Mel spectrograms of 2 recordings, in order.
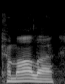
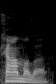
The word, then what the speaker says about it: Kamala: learned he's mispronouncing it I was pronouncing it Kamala it's pronounced Kamala dumbass so I'm sort of branding Pokémon go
